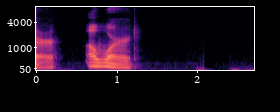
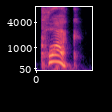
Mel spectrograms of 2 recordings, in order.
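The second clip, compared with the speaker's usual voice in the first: very high cluck; hen cluck; 13 semitones higher than usual. A narrator's reading. Reading to children, a very high hen cluck. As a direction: squeak out a hen's cluck. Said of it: "and the hen said".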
